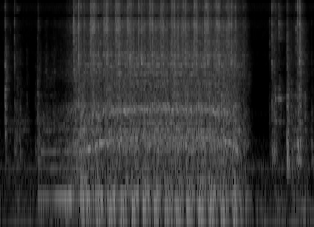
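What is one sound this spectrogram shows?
A sewing machine whirs rapidly as it stitches.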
